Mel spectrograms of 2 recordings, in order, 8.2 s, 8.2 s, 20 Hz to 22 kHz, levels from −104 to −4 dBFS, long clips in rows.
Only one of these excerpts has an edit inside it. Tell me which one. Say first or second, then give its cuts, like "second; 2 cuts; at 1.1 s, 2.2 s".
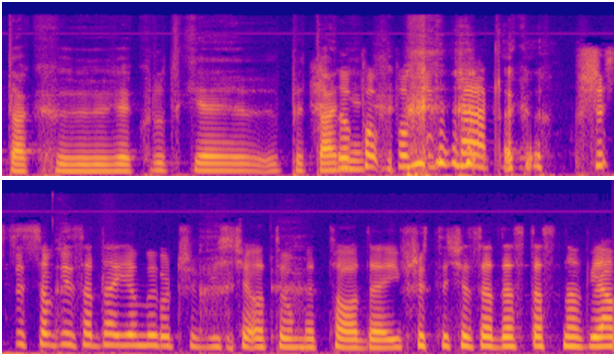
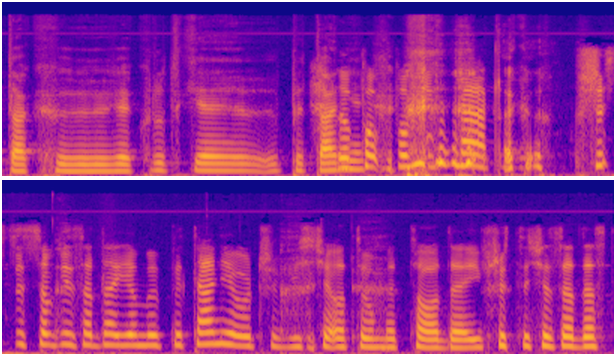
first; 1 cut; at 5.1 s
